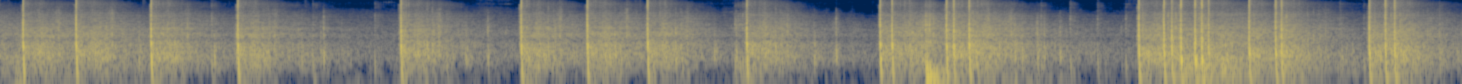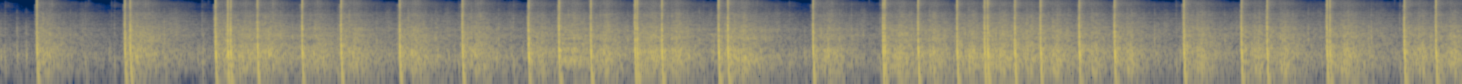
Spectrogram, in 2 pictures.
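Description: Aerial fireworks bursting overhead: sharp bangs, each trailing off in an echo. They come about a second apart at first, then thick and fast, several a second, from about a third of the way in.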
